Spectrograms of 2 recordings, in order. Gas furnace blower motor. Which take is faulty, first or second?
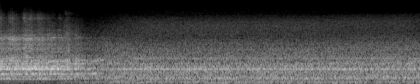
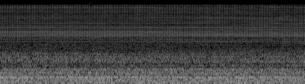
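first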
